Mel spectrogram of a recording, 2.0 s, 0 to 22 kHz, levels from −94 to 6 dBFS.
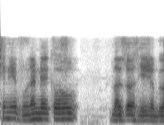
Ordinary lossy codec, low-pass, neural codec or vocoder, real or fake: AAC, 48 kbps; 7.2 kHz; codec, 16 kHz in and 24 kHz out, 0.6 kbps, FireRedTTS-2 codec; fake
